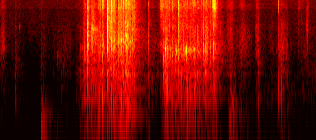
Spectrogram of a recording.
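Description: A deck of cards riffle-shuffled twice in quick succession, each shuffle a crisp, close fluttering burst of about a second, with faint taps and handling noises around them and no speech.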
